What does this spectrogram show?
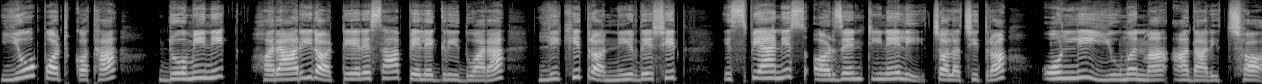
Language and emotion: Nepali, neutral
